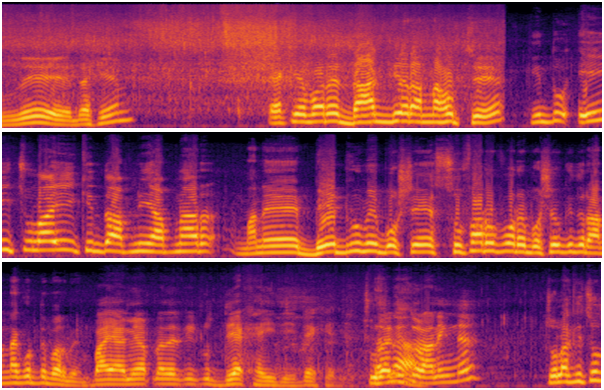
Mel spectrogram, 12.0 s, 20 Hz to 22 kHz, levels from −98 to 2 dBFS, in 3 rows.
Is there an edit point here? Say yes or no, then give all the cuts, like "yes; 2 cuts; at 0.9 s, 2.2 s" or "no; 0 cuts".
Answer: yes; 1 cut; at 3.3 s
